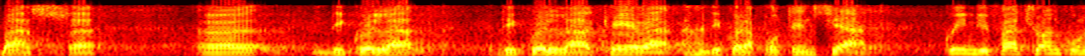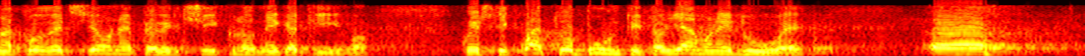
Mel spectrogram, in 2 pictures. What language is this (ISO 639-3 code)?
ita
